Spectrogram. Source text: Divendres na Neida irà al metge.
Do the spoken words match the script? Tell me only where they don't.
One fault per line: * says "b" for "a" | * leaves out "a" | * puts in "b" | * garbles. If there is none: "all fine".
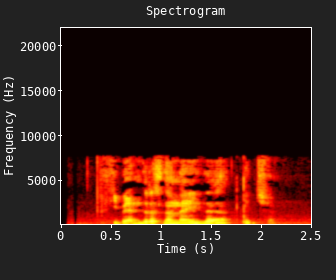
* leaves out "irà al"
